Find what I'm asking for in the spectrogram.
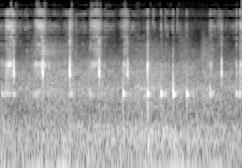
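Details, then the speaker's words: Valve being lapped into a cylinder head with fine paste after coarse, rocked on a suction stick under light pressure. Steady rasping at about three strokes a second is a lighter, even polishing cut; the light ticks are a ring tapping the stick. "you can still hear the grinding paste doing its job,"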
